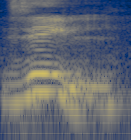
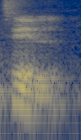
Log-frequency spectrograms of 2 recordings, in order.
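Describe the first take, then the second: First: The vowel is a long gliding 'ay' sound. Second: The vowel is a short plain 'e' sound. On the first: The speaker calls it right. "Long sound হবে" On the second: The speaker calls it wrong. "Not জেল"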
